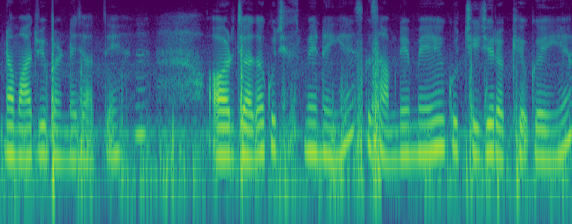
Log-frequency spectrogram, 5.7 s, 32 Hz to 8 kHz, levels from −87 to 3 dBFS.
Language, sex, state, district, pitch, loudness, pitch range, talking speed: Hindi, female, Uttar Pradesh, Muzaffarnagar, 175 Hz, -20 LUFS, 165-185 Hz, 210 wpm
